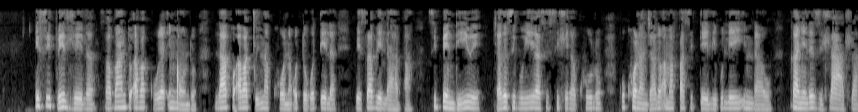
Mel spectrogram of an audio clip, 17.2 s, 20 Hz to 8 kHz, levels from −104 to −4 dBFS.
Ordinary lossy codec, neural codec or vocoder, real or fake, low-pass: MP3, 24 kbps; none; real; 7.2 kHz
